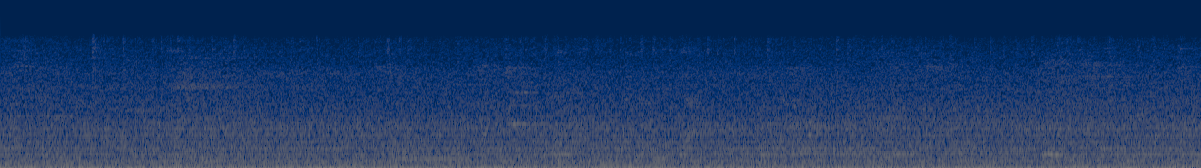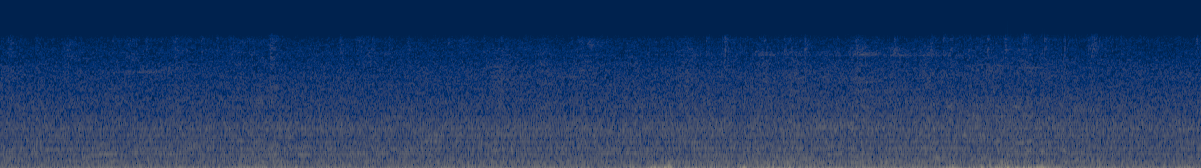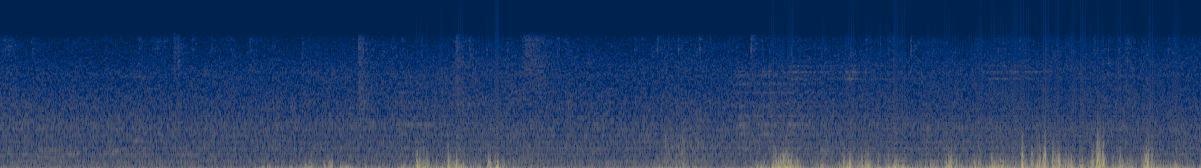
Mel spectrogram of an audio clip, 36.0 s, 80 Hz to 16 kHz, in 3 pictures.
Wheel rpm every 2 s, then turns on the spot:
0, 0, 0, 0, 0, 0, 0, 0, 0, 0, 0, 0, 0, 0, 0, 0, 0, 0.
none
